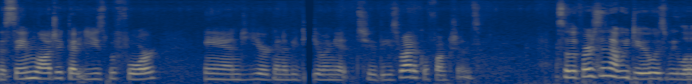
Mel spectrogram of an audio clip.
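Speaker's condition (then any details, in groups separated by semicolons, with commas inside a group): No condition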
